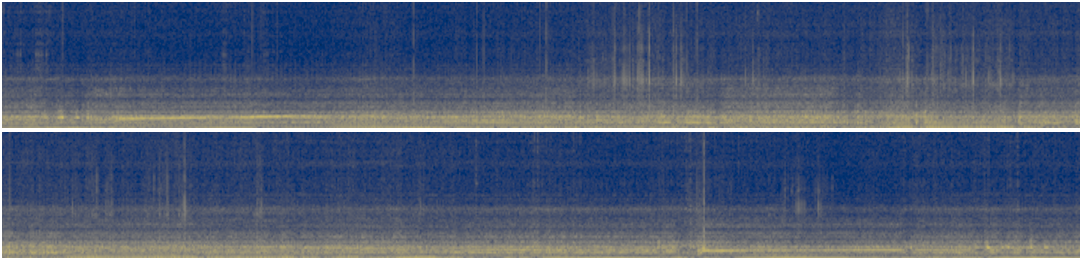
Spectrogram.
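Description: Onboard sound of an open-cockpit lightweight sports car's engine running at speed on track. The engine note rises in the first couple of seconds, holds, then falls away slowly, with a short sharp knock near the end.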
